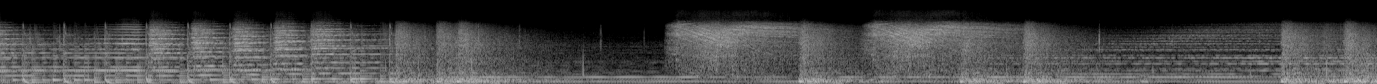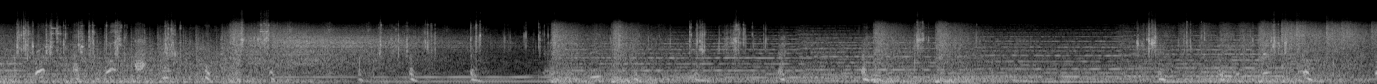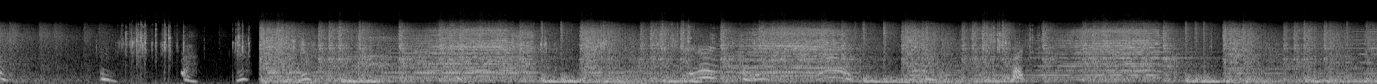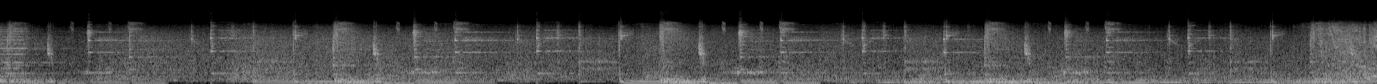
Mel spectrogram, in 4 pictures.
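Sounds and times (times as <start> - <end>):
action film score: 0.0 - 55.0
sharp percussive hits and crashes: 39.2 - 55.0.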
